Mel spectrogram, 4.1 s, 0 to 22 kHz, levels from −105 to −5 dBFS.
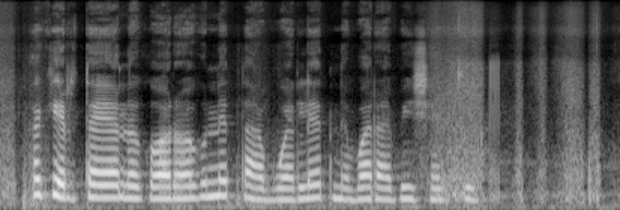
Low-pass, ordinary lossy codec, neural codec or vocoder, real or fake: none; none; vocoder, 44.1 kHz, 128 mel bands every 256 samples, BigVGAN v2; fake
